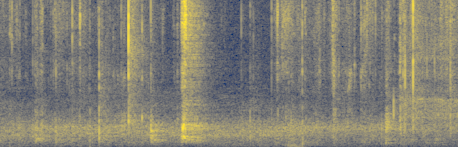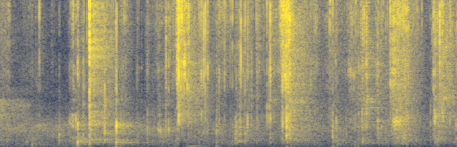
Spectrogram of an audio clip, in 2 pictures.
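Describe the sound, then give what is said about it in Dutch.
Crinkling and rustling of plastic foil wrapping pulled off an LED lamp with a built-in Bluetooth speaker: irregular, fairly faint crackles and scrapes with a few sharper snaps, and no talking. “En nu komen we bij de ledlamp zelf. Even open doen. Heb dit nog eens ingepakt in een soort van folie.”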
